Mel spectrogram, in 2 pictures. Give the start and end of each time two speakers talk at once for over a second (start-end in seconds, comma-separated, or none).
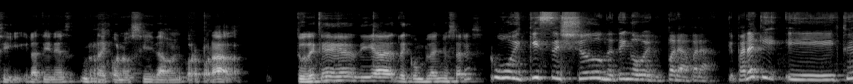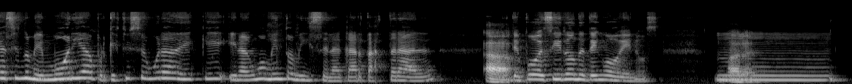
none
